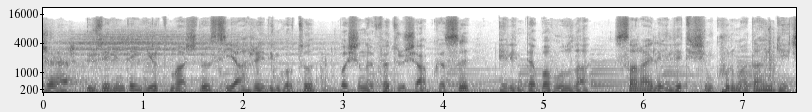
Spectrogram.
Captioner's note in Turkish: Müzik - Piyano; Ayak sesi; Kapı açılma sesi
